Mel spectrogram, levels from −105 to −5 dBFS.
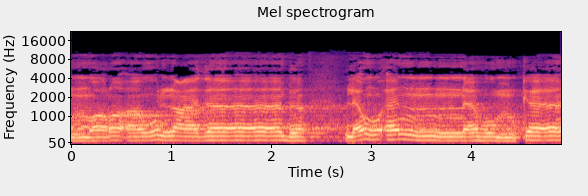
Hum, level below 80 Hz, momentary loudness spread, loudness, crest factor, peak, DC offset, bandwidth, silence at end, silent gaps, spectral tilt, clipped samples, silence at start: none; -50 dBFS; 4 LU; -14 LUFS; 10 dB; -4 dBFS; under 0.1%; 10 kHz; 0 s; none; -6.5 dB/octave; under 0.1%; 0 s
